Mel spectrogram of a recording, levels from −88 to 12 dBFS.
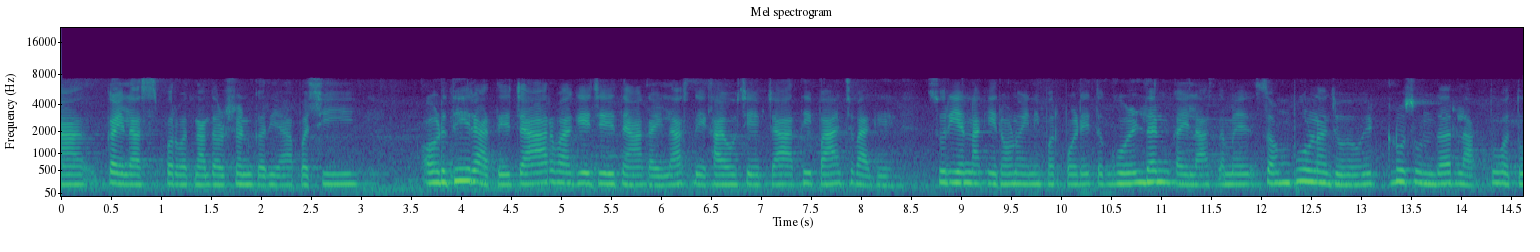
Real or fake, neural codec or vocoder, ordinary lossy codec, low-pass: real; none; MP3, 64 kbps; 7.2 kHz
